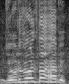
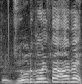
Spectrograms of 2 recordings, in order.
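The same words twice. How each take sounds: First: The same rebuke again, louder, a near yell; retold shout. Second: A policeman's rough rebuke, voiced by the victim; retold angry accusation. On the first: Victim retelling the policeman shouting him down, louder yell. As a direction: push it harder, shouting him down. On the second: Victim retelling the policeman calling him a liar, gruff scolding.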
